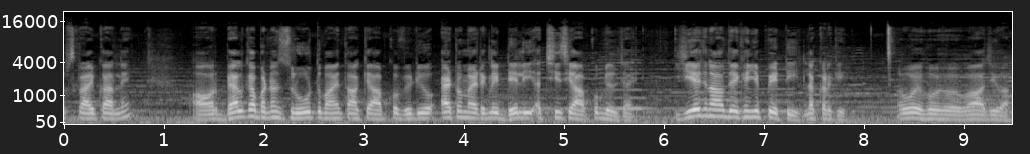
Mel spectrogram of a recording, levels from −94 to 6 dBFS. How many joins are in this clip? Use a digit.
0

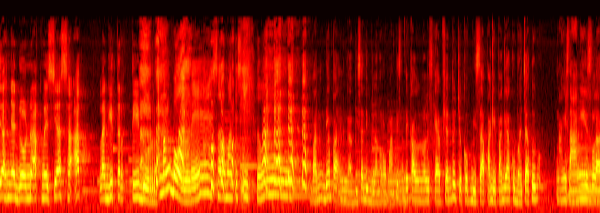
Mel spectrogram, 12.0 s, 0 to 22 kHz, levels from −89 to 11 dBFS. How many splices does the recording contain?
3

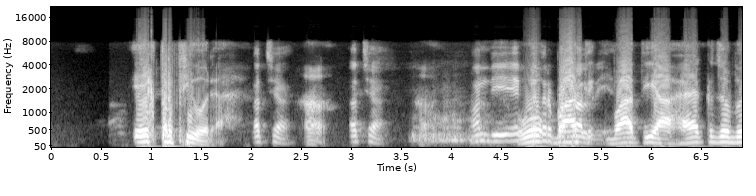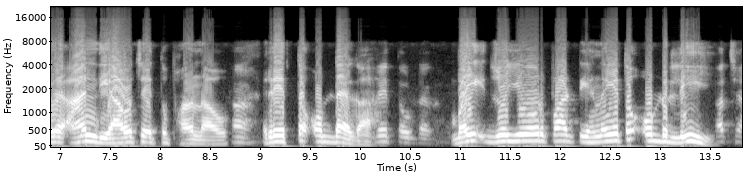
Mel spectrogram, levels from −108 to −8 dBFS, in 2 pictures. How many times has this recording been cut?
0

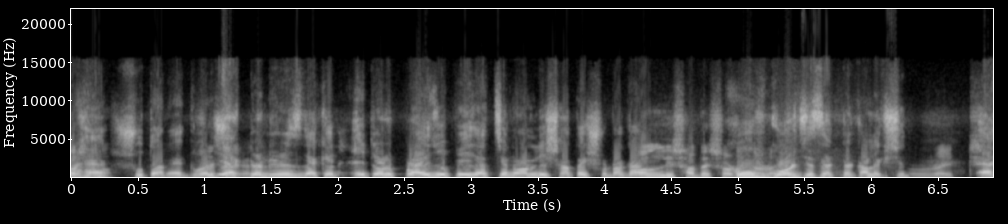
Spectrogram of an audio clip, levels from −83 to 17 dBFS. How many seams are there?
1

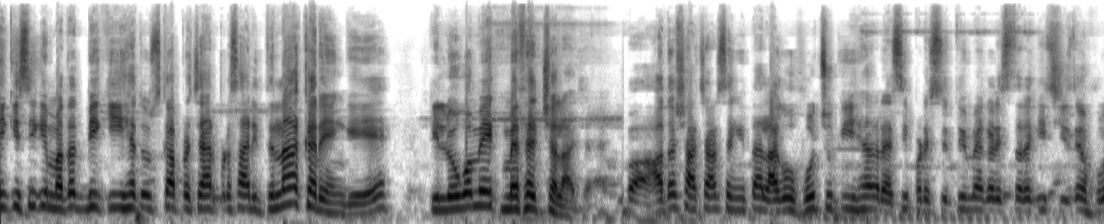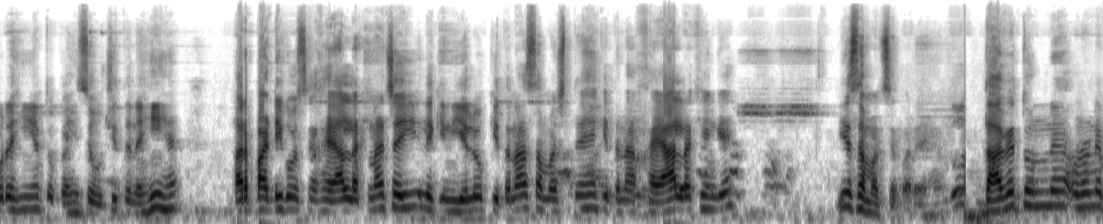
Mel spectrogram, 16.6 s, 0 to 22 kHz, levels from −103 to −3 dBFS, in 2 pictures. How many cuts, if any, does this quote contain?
2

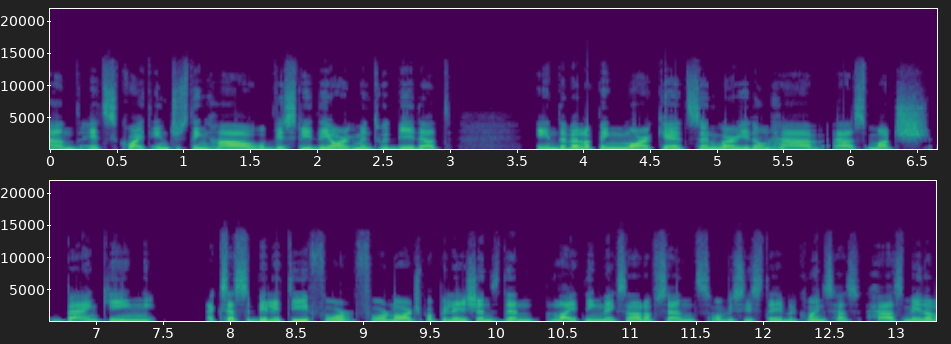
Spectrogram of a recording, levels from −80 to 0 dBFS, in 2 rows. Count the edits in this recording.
1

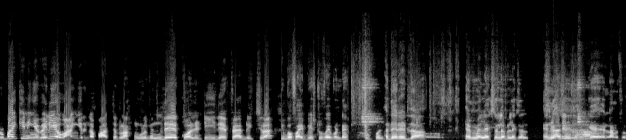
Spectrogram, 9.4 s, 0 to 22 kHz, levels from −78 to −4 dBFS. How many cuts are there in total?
1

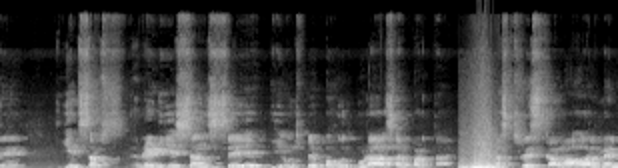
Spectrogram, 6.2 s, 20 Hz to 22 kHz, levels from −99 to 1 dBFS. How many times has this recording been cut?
1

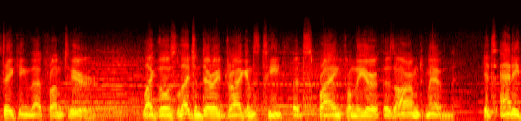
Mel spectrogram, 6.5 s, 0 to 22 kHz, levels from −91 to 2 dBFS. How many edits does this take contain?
1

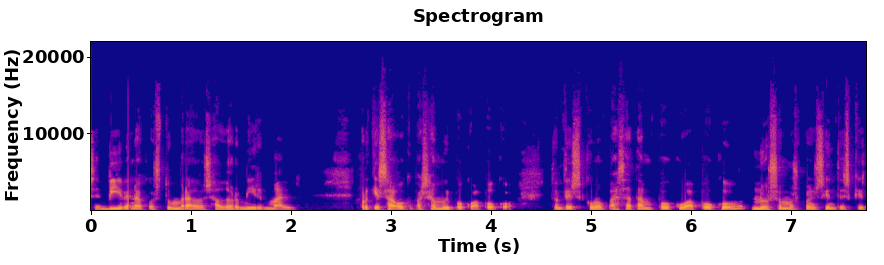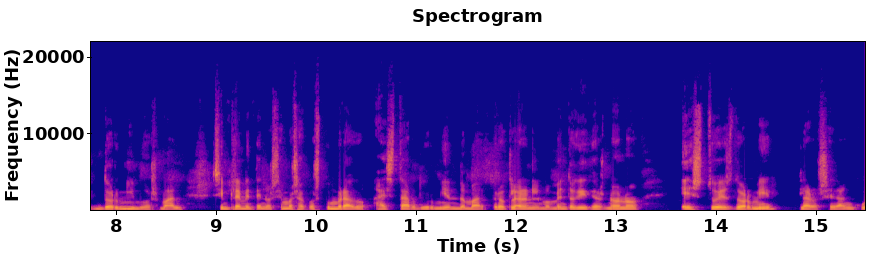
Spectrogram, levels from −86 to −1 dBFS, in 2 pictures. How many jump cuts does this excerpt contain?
0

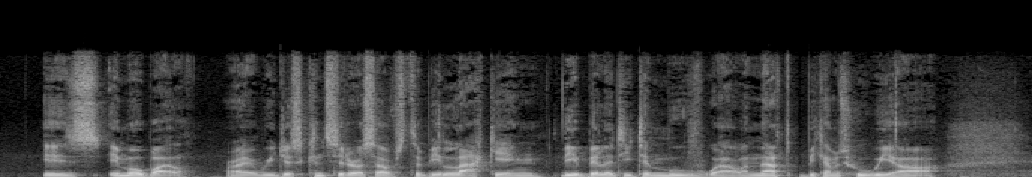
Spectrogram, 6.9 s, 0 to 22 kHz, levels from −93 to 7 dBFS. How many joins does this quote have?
2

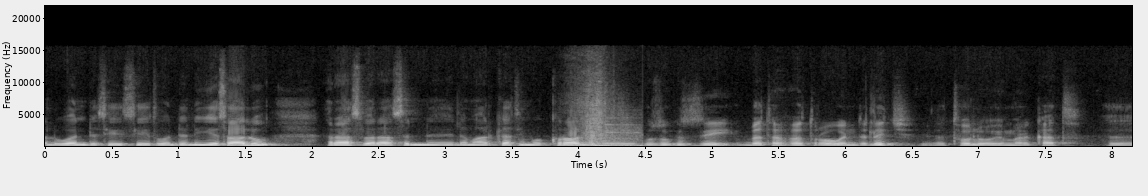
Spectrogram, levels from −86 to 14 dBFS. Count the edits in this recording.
1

